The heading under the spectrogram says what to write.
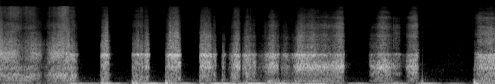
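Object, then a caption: Foam microphone windscreen scratched with a wooden pencil tip. The sharpened tip of a wooden pencil scratches a black foam microphone windscreen up close in a run of quick, rough scratching bursts separated by short silences. Each dry, broadband scrape stops without any ring, and a faint steady tone near 1.5 kHz runs through the louder strokes.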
